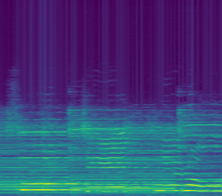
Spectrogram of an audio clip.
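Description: Music: a high voice singing a slow, held melody over electronic keyboard-style backing, with a sliding note near the end.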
